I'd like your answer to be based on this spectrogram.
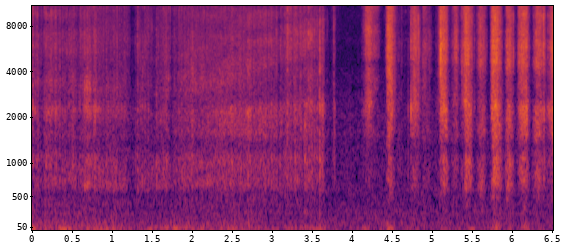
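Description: Long fingernails scratch a small printed canvas fabric pouch held in both hands. A steady, rough rubbing over a low rumble gives way to a quicker run of bright, raspy scratch strokes in the second half.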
